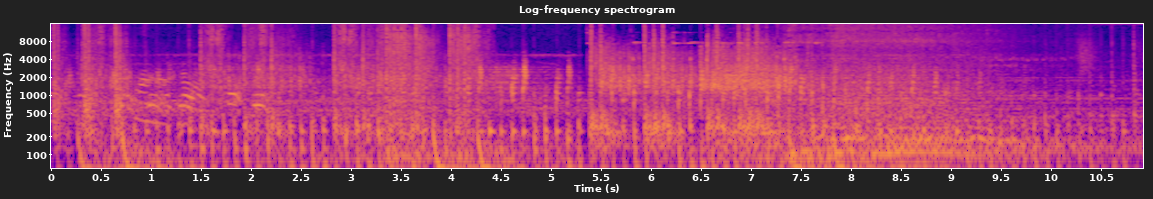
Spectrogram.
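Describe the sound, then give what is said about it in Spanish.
A long, relentless volley of gunfire: more than 50 rounds fired by masked gunmen at a house during a home-invasion robbery. Dozens of sharp cracking shots come in rapid, uneven bursts that barely pause across the whole stretch, loud and dense throughout. “Dispararon más de 50 rondas hacia la casa.”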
